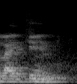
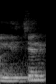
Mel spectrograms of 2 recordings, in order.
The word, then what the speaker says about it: lichen: इसको आजकल लोग लीचेन के नाम से पढ़ते हैं, स्पेलिंग होता है LICHEN। पहले हम लोग लाइकेन पढ़ते थे, आजकल का स्टूडेंट उसको लीचेन पढ़ता है। तो खैर जो भी आप पढ़ें, लाइकेन पढ़ें चाहे लीचेन पढ़ें, तो इसी लाइकेन या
